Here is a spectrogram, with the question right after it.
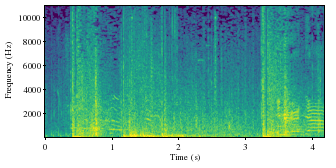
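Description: A Gatling gun fires in a Red Dead Redemption shootout, loud booming volleys at the start and again near the end, with sharp gunfire and voices in between.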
